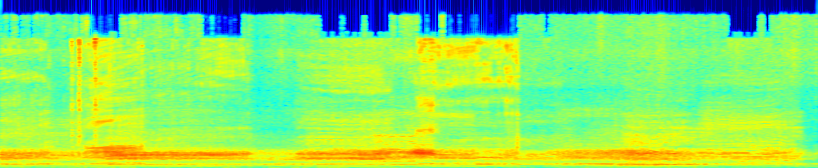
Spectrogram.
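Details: Flock of hungry sheep held indoors during a winter blast, screaming for food at feeding time; loud overlapping quavering bleats from many animals, rising and falling, with a few sharper high cries over the din.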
